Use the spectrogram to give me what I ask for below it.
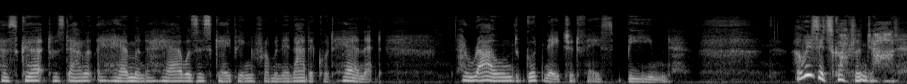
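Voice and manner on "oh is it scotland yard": breathless, winded, out of breath. Having arrived at a brisk trot, a woman asks her question breathlessly. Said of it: "she asked breathlessly".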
